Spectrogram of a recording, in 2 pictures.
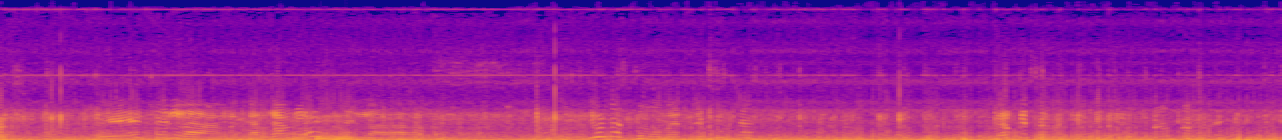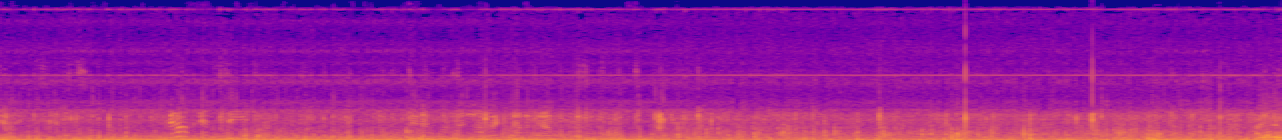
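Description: A vehicle driving along a dirt road, heard from inside the cabin: a loud, steady low rumble of engine and road noise. Voices talk over it in the first few seconds.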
